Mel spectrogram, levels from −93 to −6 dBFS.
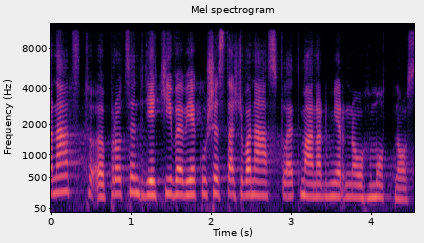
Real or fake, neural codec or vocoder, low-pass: fake; codec, 24 kHz, 0.9 kbps, DualCodec; 10.8 kHz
